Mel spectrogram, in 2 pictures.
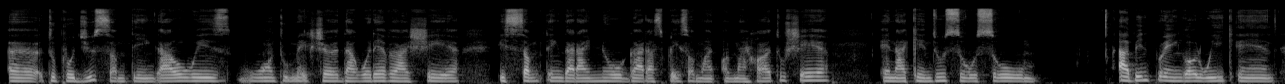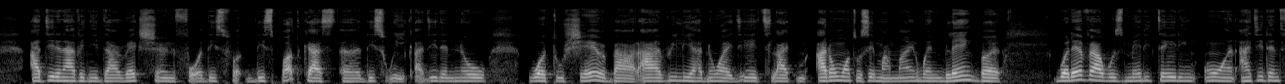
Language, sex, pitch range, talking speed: English, female, 150-170 Hz, 195 wpm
